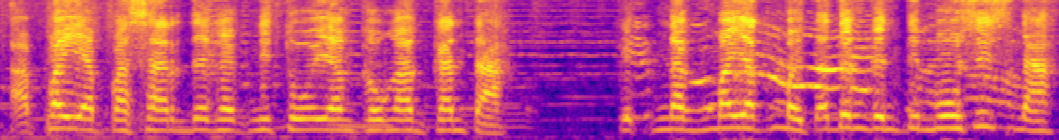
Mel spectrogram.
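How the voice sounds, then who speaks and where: A woman's voice: on the high side, steady tone, moderate pace, over music, lightly acted. A woman playing an exasperated village official in an Ilocano comedy drama, firm and argumentative, with an Ilocano accent.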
